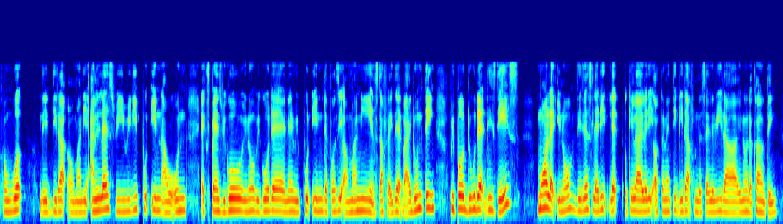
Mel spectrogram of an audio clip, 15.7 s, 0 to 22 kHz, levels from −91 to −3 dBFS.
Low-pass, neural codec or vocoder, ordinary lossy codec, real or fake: none; codec, 16 kHz, 8 kbps, FunCodec, trained on LibriTTS, 25 frames a second; none; fake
